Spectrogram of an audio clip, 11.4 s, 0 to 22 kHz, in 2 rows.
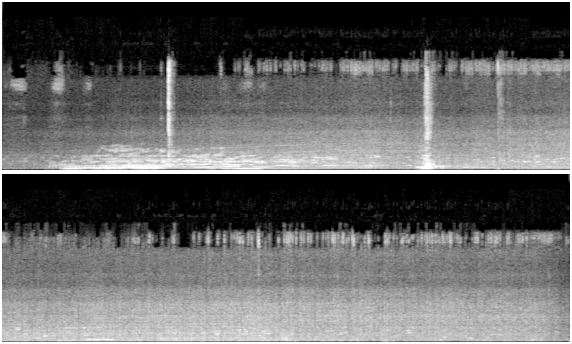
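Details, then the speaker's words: BMW F06 650i Gran Coupe, N63TU 4.4 L twin-turbo V8, after replacing cracked wastegate vacuum lines that caused limp mode and boost faults. On launch the note rises smoothly and evenly with no hesitation: normal acceleration. "Let's do a little launch here. It's definitely pretty peppy for a big heavy car like this."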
